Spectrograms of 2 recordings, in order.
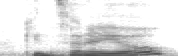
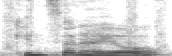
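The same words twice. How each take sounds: First: The voice rises at the end like a question. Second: The voice falls at the end like a statement. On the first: The speaker is asking if someone is okay. "It means more like are you okay?" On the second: The speaker is saying they are okay. "it means like I'm okay"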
